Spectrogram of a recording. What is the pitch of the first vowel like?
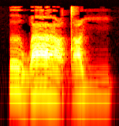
falling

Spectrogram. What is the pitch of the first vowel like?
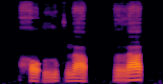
low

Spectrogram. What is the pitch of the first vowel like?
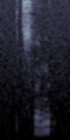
rising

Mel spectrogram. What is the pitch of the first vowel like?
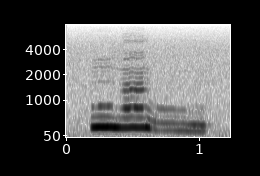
high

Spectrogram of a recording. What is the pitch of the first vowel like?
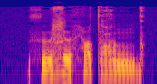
low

